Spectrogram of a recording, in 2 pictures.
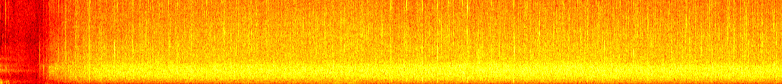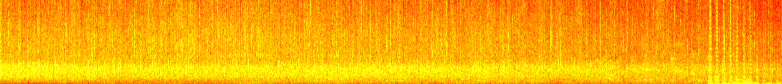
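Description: Audience applauding: sustained clapping that swells up about a second in and holds steady.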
